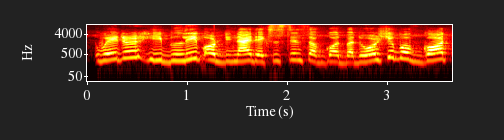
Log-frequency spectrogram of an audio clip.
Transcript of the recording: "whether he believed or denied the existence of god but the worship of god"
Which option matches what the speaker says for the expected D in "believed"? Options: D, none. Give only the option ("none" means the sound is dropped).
none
